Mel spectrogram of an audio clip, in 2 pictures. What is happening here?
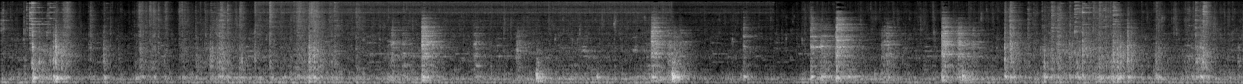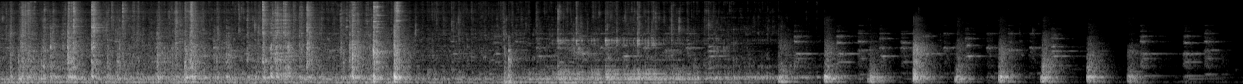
While I was cleaning the dishes using a running water from the kitchen sink my phone rang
